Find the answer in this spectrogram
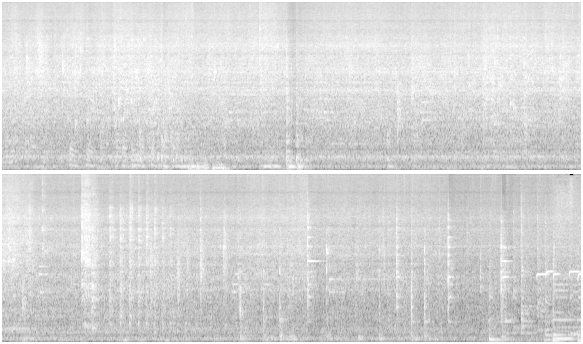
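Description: Sautéed mung beans, onion and tomato sizzling steadily in a hot frying pan.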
